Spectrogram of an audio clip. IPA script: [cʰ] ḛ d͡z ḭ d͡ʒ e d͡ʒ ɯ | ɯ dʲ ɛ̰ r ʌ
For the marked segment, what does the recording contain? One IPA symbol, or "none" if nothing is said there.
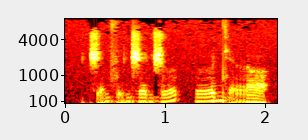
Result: t͡ʃ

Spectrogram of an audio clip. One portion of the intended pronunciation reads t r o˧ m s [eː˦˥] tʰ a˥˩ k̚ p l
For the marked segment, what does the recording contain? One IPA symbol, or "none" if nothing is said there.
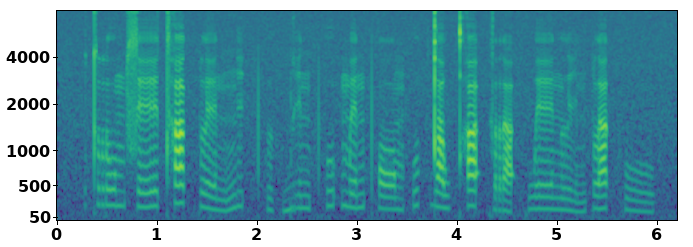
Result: eː˦˥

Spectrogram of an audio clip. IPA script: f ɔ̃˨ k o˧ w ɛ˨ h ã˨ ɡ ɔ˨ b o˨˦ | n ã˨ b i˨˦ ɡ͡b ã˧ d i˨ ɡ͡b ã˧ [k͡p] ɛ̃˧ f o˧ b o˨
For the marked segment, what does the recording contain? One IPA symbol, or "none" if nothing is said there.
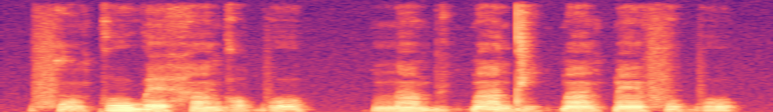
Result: k͡p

